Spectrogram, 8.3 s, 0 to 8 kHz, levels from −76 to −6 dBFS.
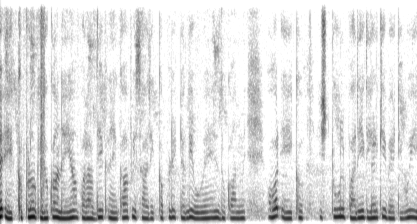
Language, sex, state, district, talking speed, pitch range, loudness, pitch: Hindi, female, Chhattisgarh, Balrampur, 200 wpm, 220-250 Hz, -23 LUFS, 235 Hz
